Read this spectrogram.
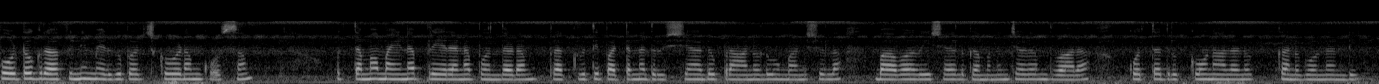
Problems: none marked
